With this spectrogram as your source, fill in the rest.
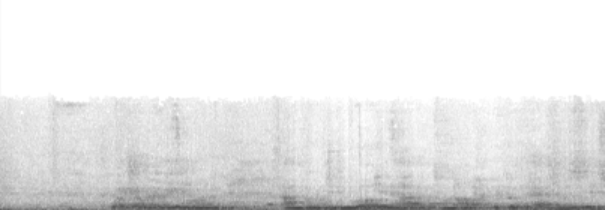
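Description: An elderly man speaks calmly into a microphone up close.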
